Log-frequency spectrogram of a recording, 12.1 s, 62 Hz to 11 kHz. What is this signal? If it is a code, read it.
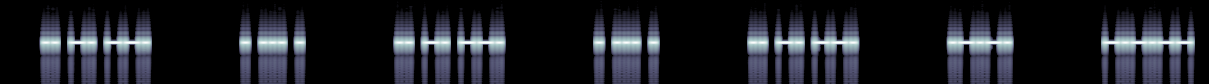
Morse code, heard as a keyed tone, about 26 wpm, 800 Hz. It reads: ING ESE ING ESE ING <AR> !
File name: Short Runs / Short Runs-mp3s / ESE ING @25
